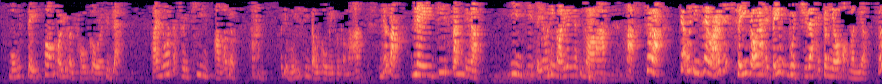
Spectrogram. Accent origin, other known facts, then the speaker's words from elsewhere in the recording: China; 我中国人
